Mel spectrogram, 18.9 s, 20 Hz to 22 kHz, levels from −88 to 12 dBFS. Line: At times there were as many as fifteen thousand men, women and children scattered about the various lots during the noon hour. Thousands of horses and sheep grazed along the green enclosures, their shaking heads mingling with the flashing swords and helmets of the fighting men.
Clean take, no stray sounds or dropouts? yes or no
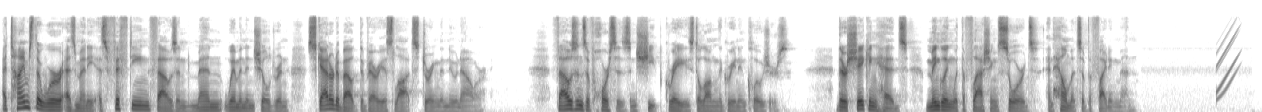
no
